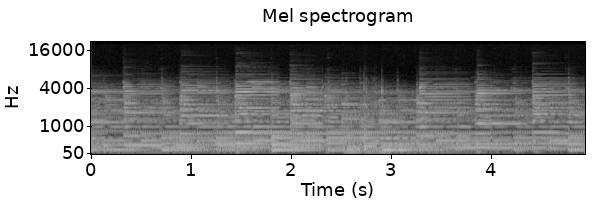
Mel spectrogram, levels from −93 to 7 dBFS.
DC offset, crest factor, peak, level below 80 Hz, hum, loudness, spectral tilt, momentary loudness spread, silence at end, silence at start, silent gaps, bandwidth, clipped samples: under 0.1%; 14 dB; -10 dBFS; -56 dBFS; none; -24 LUFS; -5.5 dB/octave; 4 LU; 0 s; 0 s; none; 15.5 kHz; under 0.1%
